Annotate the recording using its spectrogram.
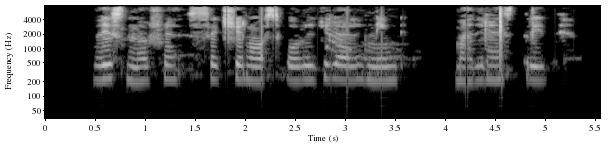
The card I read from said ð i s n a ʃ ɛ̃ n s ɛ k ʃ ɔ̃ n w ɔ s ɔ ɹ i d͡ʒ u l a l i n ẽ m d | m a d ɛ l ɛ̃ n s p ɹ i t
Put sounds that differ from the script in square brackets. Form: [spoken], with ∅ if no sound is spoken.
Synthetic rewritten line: ð i s n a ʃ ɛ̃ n s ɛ k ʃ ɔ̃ n w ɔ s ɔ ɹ i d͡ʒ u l a l i n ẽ m d | m a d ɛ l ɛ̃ n s [t] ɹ i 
